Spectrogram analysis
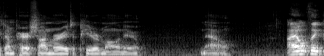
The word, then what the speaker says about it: Molyneux: like the way that Peter Molyneux and or Molyneux, as is the proper pronunciation of his name.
